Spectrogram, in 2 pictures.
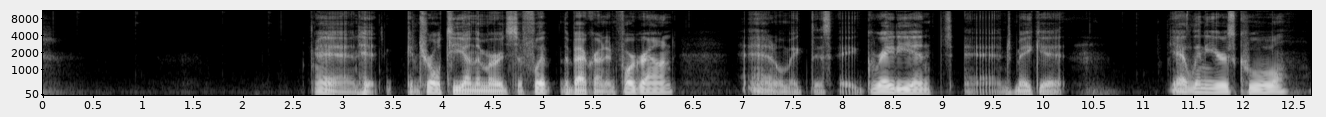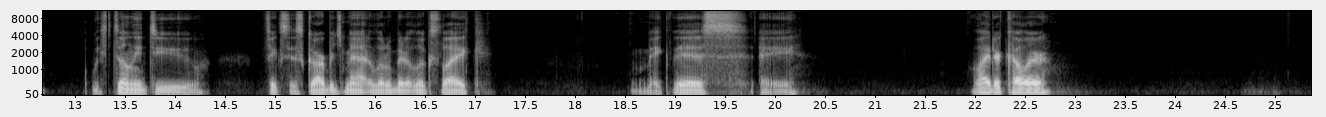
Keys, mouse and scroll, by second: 0.1 click, 1.5 click, 5.3 click, 7.1 click, 10.8 click, 11.4 scroll down 1, 12.8 scroll down 1, 13.0 click, 15.8 click, 21.6 click, 22.0-22.3 scroll up 2, 23.1 ctrl+scroll down 1, 23.7 click.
